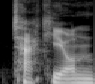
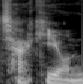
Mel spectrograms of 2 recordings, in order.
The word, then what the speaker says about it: Tachyon: pronouncing this right john is it tachyon dreams that's exactly right h y o n tacky on dreams do we know what tachyon means that's a star trek word neil oh is it tachyon impulse there's there's something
